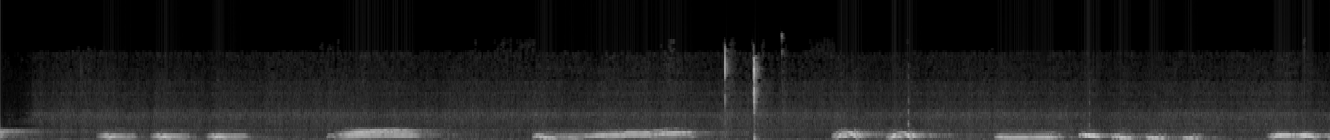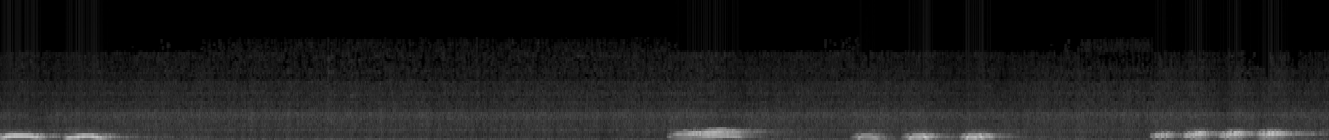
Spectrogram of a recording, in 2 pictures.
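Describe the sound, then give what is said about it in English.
A screech owl gives repeated quavering, whinny-like calls in short clustered bursts, separated by brief pauses and a longer quiet gap, sounding clear with no voices. “Then we've got the screech owl.”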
